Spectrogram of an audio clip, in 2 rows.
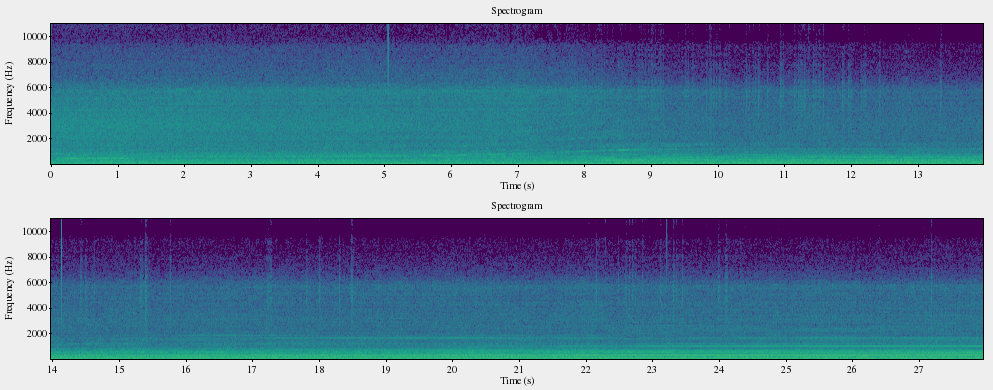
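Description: Boeing 777-200ER's Rolls-Royce Trent 800 engines heard from the cabin, spooling up with a rising whine over the first eight seconds or so. They then hold a steady drone of several tones at takeoff thrust as the takeoff roll gets under way.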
